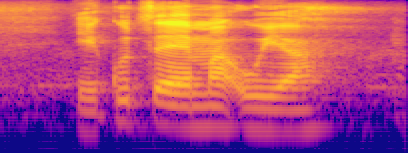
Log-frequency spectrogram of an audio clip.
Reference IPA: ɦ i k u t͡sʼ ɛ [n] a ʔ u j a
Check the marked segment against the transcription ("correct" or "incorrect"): incorrect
